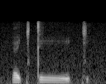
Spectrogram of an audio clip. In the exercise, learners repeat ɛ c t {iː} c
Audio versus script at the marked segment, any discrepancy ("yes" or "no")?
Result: no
